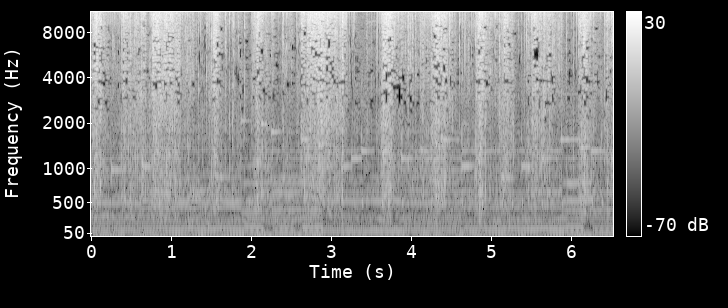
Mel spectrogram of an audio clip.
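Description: Background music with a steady beat and a bass line, with the crinkle of a squishy toy's clear plastic bag being squeezed and handled.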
